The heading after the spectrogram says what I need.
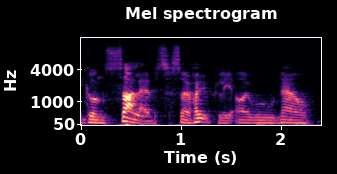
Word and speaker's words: Gonçalves: the screen now, that I'm saying Goncalves wrong. Because it's a C with a little thing on it, it's how you'd pronounce an S. So it'll be Gonçalves.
